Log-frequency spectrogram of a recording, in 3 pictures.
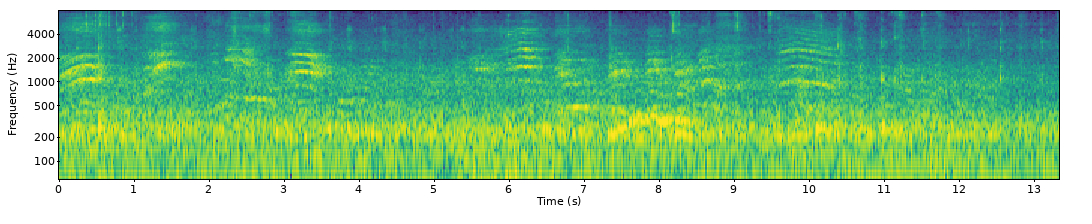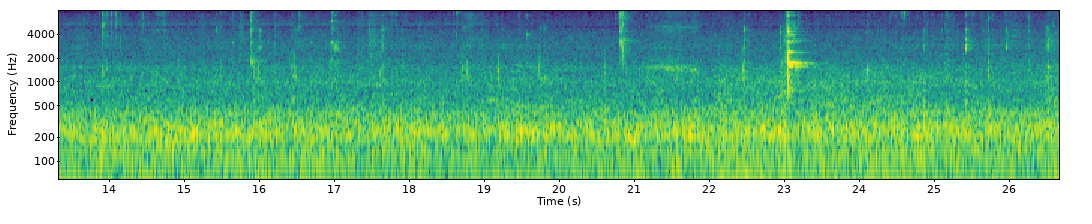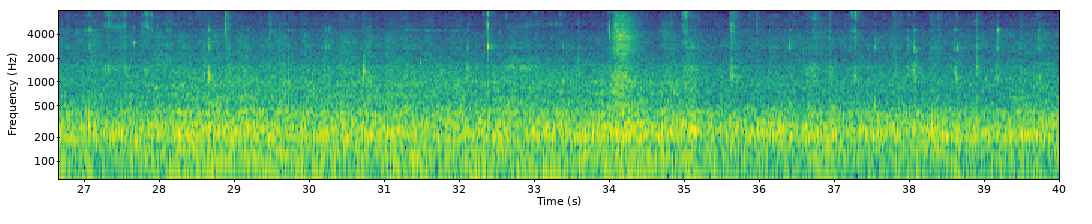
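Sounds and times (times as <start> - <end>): chewing and biting food: 8.0 - 20.0, 20.6 - 21.5, 24.0 - 40.0.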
